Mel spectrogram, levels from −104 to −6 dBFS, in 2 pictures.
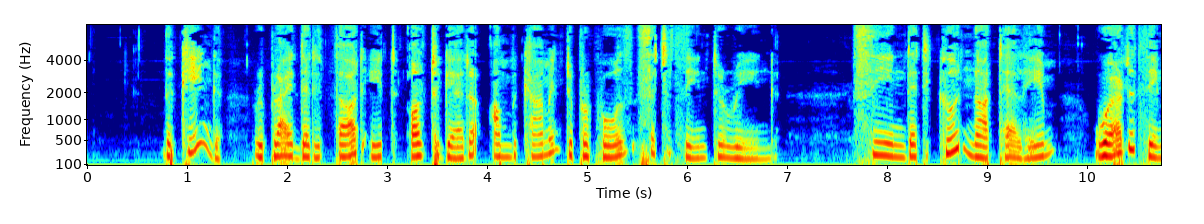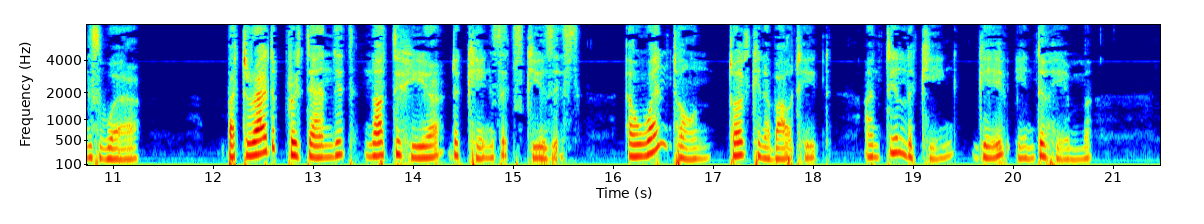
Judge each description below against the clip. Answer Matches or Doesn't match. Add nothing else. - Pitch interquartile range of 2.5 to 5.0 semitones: Matches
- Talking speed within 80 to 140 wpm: Matches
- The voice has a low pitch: Doesn't match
